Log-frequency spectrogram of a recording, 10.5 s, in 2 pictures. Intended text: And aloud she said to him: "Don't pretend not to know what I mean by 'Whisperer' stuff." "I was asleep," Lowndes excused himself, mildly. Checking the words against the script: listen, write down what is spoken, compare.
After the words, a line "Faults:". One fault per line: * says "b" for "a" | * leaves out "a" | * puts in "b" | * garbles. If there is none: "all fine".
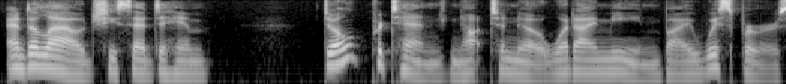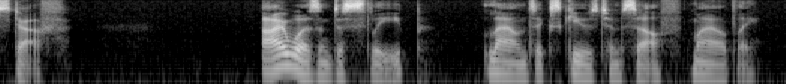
And aloud she said to him: "Don't pretend not to know what I mean by 'Whisperer' stuff." "I wasn't asleep," Lowndes excused himself, mildly.
Faults:
* says "wasn't" for "was"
